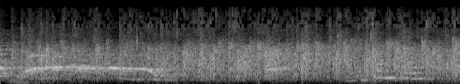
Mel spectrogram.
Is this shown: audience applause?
yes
